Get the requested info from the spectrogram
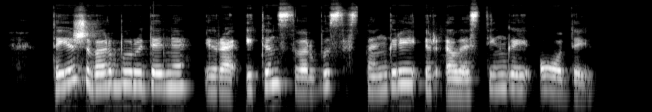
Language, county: Lithuanian, Kaunas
